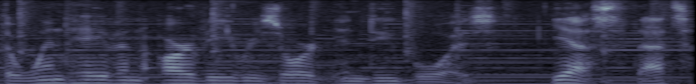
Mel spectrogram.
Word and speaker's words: Dubois: three nights at the windhaven rv resort in dubois yes that's how they pronounce it there and this is our base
